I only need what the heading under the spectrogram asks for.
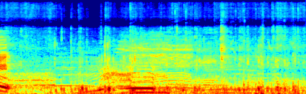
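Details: Black cattle in the Netherlands being let back into the pasture for the cow dance, or koeiendans: overlapping low lowing moos, one louder drawn-out moo around the middle, with busy background farmyard noise.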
